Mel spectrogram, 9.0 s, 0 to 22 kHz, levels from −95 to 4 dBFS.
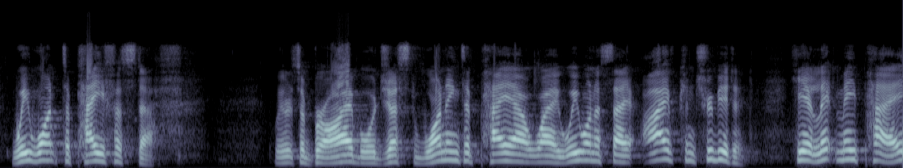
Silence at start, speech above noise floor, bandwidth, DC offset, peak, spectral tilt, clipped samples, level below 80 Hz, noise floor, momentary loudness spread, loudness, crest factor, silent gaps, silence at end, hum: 0.15 s; 49 dB; 7.6 kHz; under 0.1%; -10 dBFS; -5.5 dB/octave; under 0.1%; -86 dBFS; -75 dBFS; 11 LU; -26 LUFS; 16 dB; none; 0 s; none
